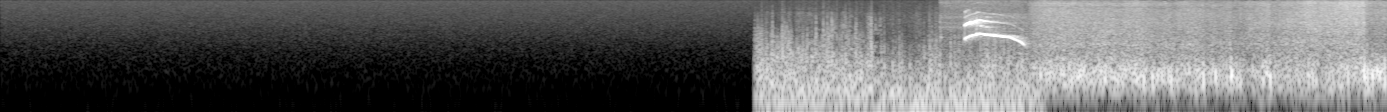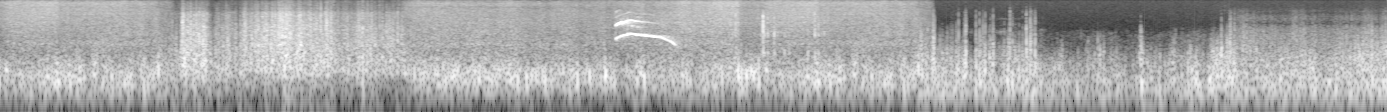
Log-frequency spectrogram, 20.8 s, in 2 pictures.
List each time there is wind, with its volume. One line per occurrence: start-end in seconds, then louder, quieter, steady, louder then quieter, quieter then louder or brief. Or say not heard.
5.7-20.7 steady.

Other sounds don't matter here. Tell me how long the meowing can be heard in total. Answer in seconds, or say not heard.
2 s.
